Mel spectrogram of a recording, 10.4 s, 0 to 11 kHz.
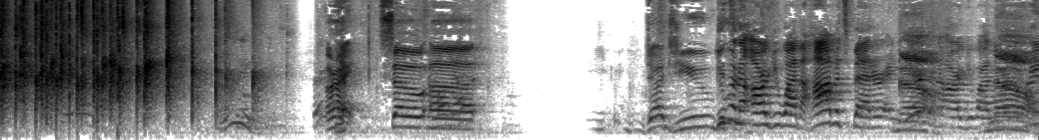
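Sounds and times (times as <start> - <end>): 
small crowd applause for a volunteer: 0.0 - 2.8
speech: 3.3 - 4.9, 6.5 - 10.3.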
